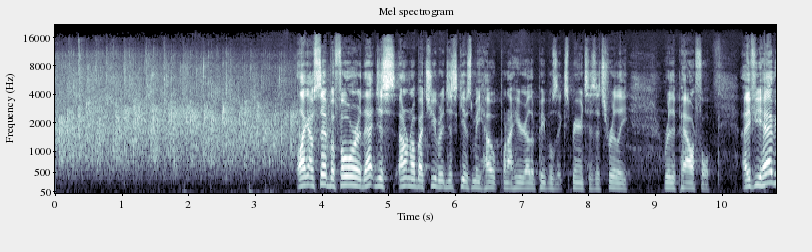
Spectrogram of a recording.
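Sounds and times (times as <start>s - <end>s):
crowd round of applause: 0.0s - 4.1s
speech: 3.6s - 10.8s.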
